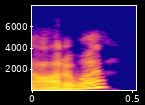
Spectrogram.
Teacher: English speakers will say D like a fast D like here in Ottawa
